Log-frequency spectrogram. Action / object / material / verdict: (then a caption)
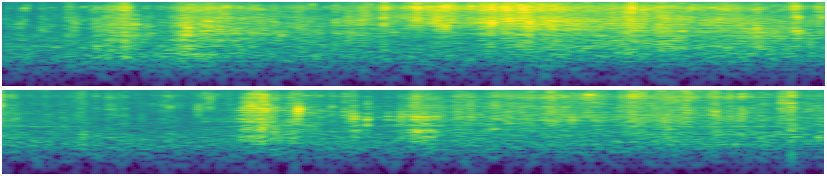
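scrape / thin tissue paper sheets / paper / none. Fingertips with dark-painted nails scratch and rub across a stack of thin, flat purple and pink tissue paper sheets lying on a table. The result is a continuous, bright, high crinkling and rustling with little low end, swelling louder in the middle and then settling into softer, uneven scratches.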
